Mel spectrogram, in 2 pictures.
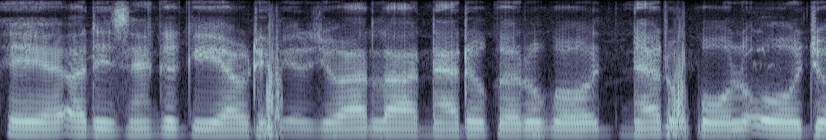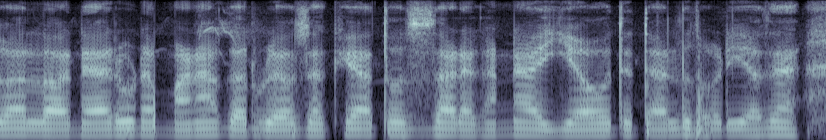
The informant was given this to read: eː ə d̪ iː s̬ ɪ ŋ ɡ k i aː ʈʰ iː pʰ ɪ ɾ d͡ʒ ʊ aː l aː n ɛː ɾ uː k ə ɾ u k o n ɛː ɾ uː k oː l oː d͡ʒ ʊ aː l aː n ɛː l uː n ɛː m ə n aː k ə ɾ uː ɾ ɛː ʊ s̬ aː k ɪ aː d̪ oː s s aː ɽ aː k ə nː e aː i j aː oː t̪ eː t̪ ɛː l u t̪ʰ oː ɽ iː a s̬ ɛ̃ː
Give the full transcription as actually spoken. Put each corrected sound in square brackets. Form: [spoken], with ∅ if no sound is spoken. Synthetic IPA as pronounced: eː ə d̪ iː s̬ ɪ ŋ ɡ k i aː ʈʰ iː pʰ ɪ ɾ d͡ʒ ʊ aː l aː n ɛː ɾ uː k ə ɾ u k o n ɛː ɾ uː k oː l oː d͡ʒ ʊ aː l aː n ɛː [ɾ] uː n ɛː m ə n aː k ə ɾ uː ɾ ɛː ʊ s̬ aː k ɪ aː [t̪] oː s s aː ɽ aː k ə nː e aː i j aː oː t̪ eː t̪ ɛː l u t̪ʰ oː ɽ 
